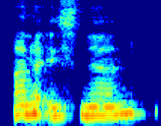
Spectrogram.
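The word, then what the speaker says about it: Anaïs Nin: How Anna Isnin, and I thank Janine for my correction on that pronunciation.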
